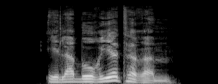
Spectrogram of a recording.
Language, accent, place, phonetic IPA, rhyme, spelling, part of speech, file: German, Germany, Berlin, [elaboˈʁiːɐ̯təʁəm], -iːɐ̯təʁəm, elaborierterem, adjective, De-elaborierterem.ogg
- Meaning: strong dative masculine/neuter singular comparative degree of elaboriert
